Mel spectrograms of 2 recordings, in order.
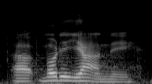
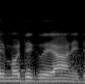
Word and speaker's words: Modigliani: Franco, and I know I was his advisee in my PhD, so I learned how to pronounce his name, Modigliani, because in Italian, you don't pronounce the G. Although I tend to say Modigliani just to be understood.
